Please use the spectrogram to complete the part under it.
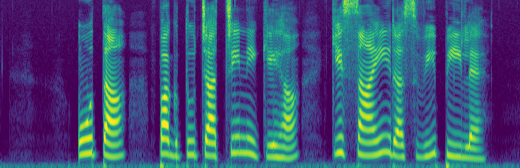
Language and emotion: Punjabi, neutral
